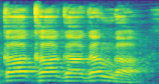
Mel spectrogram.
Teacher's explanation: क, ख, ग, घ, ङ, अर्थात इनसे कंठ से उच्चारण होता है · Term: क वर्ग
